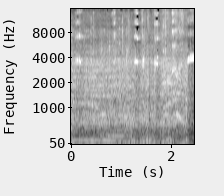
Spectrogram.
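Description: Basketball game play in a large arena: steady crowd murmur with a ball being dribbled on the hardwood court and a few short high squeaks.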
